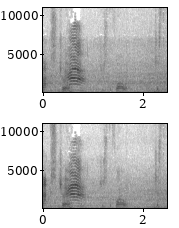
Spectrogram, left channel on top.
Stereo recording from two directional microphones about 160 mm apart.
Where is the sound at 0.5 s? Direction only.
45° left (ahead or behind).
